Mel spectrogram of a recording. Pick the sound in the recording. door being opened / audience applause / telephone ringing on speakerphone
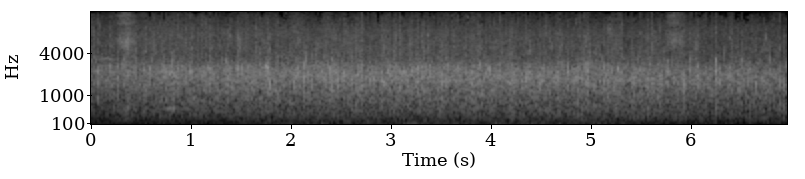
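audience applause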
